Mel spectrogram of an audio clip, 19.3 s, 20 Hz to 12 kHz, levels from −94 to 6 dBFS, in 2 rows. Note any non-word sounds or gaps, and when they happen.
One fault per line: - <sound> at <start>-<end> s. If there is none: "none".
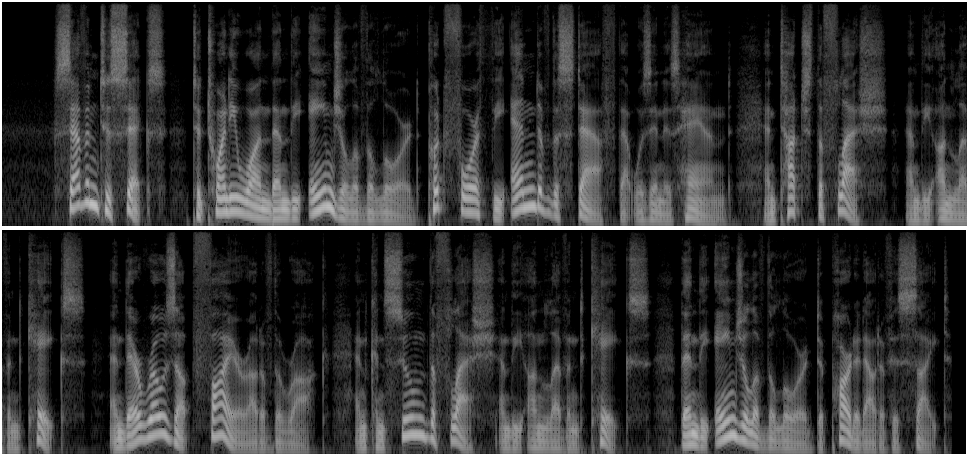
none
